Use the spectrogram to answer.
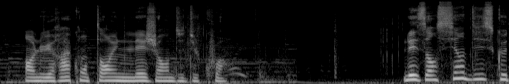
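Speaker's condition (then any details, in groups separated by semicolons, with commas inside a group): No condition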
